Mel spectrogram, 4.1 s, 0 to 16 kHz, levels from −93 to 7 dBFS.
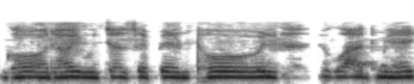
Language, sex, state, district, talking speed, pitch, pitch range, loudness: Hindi, female, Bihar, Sitamarhi, 130 wpm, 210 Hz, 200-215 Hz, -12 LUFS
